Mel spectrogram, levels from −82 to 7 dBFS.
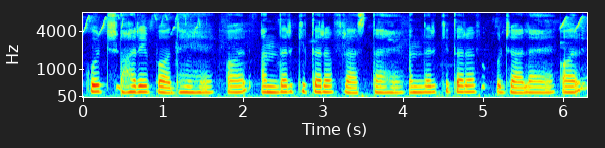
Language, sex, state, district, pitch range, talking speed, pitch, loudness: Hindi, female, Bihar, Gaya, 190-205 Hz, 135 wpm, 195 Hz, -18 LUFS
